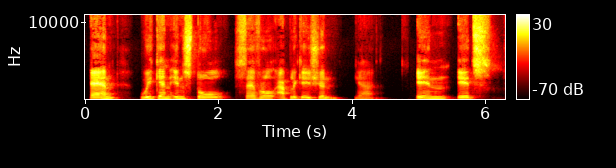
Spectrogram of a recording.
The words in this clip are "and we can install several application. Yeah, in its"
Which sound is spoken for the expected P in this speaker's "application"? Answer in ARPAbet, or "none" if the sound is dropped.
P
